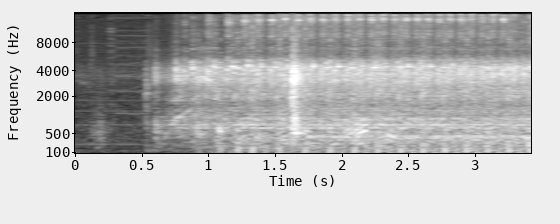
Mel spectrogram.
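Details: Hawk 250 single-cylinder cold start at 20°F: starts, then settles into a fast, even bark with no misses; it starts and runs fine in the cold.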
